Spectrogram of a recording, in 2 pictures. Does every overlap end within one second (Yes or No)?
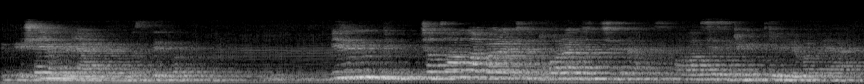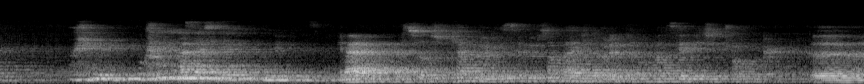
Yes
